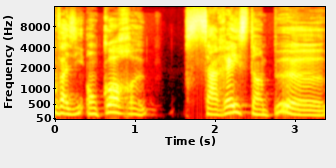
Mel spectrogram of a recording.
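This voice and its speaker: A woman's lively, varied intonation on a very clean recording with a silent background. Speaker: slam poet. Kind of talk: podcast interview.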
